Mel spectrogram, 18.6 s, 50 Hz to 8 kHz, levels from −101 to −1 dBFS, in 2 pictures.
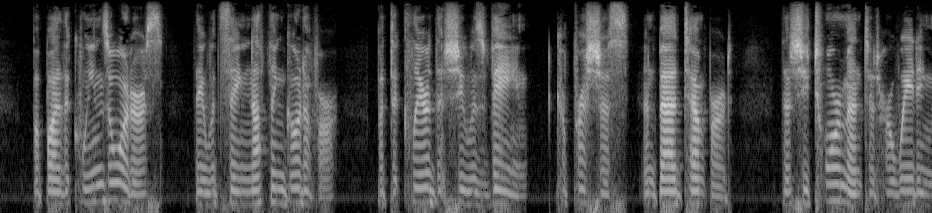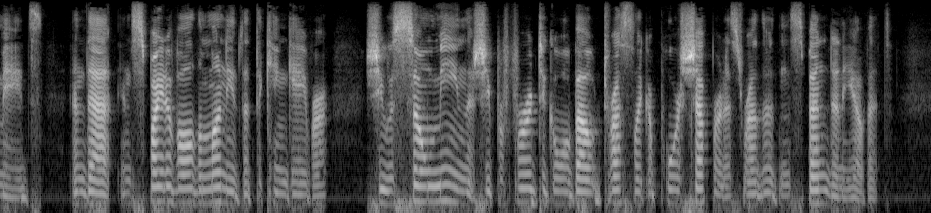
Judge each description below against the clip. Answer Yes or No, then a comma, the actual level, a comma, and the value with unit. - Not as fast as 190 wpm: No, average, 200 wpm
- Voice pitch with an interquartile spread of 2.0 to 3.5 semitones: Yes, average, 2.8 semitones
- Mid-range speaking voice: Yes, medium, 180 Hz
